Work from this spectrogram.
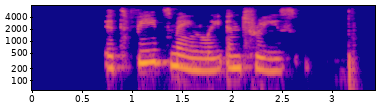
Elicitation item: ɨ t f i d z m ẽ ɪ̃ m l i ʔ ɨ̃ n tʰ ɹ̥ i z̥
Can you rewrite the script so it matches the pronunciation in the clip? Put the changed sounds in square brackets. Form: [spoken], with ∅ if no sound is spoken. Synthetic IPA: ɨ t f i d z m ẽ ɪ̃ [n] l i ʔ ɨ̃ n tʰ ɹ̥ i z̥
